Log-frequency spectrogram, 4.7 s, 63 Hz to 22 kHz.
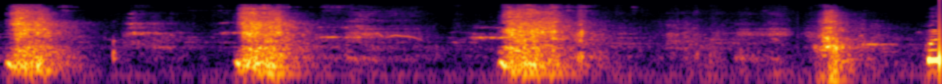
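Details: Dog sneezing (part 2): four sharp, noisy nasal bursts about a second apart, a run of repeated sneezes, with faint room noise between.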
